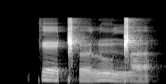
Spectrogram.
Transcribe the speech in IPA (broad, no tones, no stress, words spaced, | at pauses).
keǁʰɵ lũŋ͡ǁɐ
